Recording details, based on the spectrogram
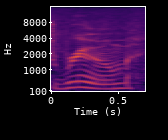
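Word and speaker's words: רום: And that word is pronounced room.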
